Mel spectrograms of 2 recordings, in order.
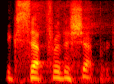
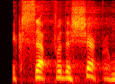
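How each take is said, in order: First: Soft repeat. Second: Said in the usual way. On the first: Shown as a demonstration.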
